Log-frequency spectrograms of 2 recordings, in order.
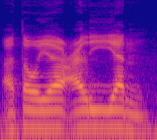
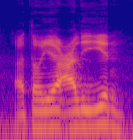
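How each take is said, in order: First: The name ends with an an sound. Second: The name ends with an in sound. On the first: "juga salah" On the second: "juga salah"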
